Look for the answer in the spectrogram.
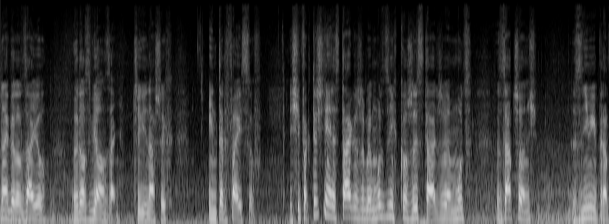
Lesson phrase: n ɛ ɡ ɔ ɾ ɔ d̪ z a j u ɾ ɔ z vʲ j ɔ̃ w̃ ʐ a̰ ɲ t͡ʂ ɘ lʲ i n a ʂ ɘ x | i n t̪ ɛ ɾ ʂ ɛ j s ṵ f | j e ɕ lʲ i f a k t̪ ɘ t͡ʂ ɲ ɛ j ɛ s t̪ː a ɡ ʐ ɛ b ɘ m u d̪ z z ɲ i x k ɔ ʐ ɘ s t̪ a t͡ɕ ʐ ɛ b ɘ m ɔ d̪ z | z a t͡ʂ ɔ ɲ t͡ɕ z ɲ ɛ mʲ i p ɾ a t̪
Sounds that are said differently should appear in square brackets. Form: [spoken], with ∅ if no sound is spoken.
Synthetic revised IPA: n ɛ ɡ ɔ ɾ ɔ d̪ z a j u ɾ ɔ z vʲ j ɔ̃ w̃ [z] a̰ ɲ t͡ʂ ɘ lʲ i n a ʂ ɘ x | i n t̪ ɛ ɾ [f] ɛ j s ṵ f | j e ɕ lʲ i f a k t̪ ɘ t͡ʂ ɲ ɛ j ɛ s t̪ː a ɡ ʐ ɛ b ɘ m u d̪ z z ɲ i x k ɔ ʐ ɘ s t̪ a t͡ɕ ʐ ɛ b ɘ m [u] d̪ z | z a t͡ʂ ɔ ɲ t͡ɕ z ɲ [i] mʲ i p ɾ a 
